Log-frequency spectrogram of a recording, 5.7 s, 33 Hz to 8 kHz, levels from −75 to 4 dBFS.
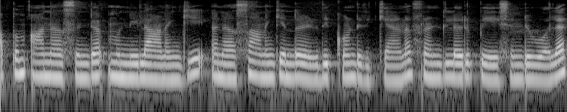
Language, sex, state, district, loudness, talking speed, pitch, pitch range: Malayalam, female, Kerala, Thiruvananthapuram, -17 LUFS, 115 wpm, 180 Hz, 170-185 Hz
